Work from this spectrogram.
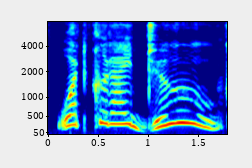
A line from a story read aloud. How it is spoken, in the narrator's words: cried the young man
